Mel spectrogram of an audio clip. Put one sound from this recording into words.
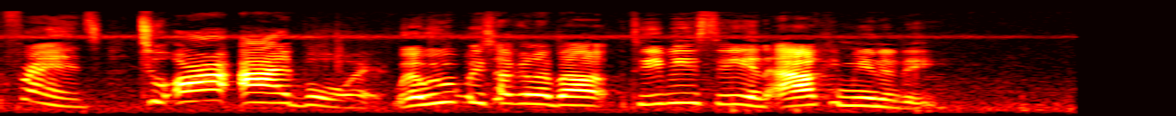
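Young girls chant loudly and with animation, close by.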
